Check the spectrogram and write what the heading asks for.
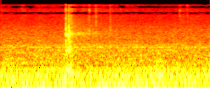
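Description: Steady low rumble of an idling motor coach, with one short sharp swish about two-thirds of a second in that sweeps down in pitch.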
